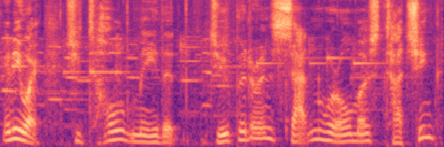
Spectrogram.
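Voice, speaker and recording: A man playing a shifty astrologer in a comedy podcast sketch, with halting, deliberate salesman patter. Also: fairly high pitch, lively intonation, creaky, music in the background. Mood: conspiratorial. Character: shifty male astrologer upselling dubious insurance.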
